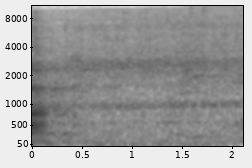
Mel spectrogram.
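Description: Steady background noise of a large store's sales floor, with a faint steady high tone running under it. A man's long hummed "hmm" ends right at the start.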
